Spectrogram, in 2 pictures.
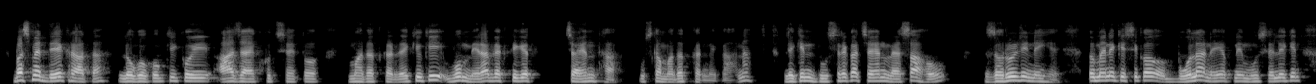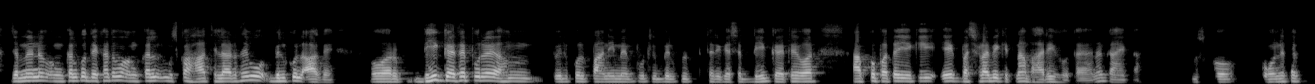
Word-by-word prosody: बस 185 0 +5
मैं 210 -4 +6
देख 170 +3 +4
रहा 140 -4 +5
था 135 - 0 0.2
लोगों 140 0 +4
को 145 - +1
कि 165 +3 -3
कोई 150 -2 +2
आ 145 - +5
जाए 130 -2 +4
खुद 140 -1 -7
से 130 -2 -4
तो 130 -2 -2 0.3
मदद 135 0 0
कर 125 -3 0
दे 125 +2 +2
क्योंकि 175 +8 +3
वो 155 +7 +2
मेरा 135 -3 +3
व्यक्तिगत 160 -1 +1 0.3
चयन 140 +1 +2
था, 150 - -5 0.3
उसका 145 +3 -2
मदद 135 +2 -1
करने 95 -6 -6
का 95 - -11
है 115 - -11
ना, 185 +1 -4 0.3
लेकिन 160 +4 +3
दूसरे 140 +4 0
का 185 - +3
चयन 160 -2 +1
वैसा 125 0 +2
हो 120 - -2 0.4
ज़रूरी 170 +8 +4
नहीं 145 -4 -2
है। - - -11 0.3
तो 170 - +5
मैंने 185 +2 +4
किसी 180 0 -1
को 185 -5 +3
बोला 155 +10 +4
नहीं 150 -2 0
अपने 150 -1 -3
मुँह 140 0 -1
से 140 - -1
लेकिन 160 +4 0 0.3
जब 150 - +3
मैंने 170 +3 +3 0.2
अंकल 165 +4 +1
को 185 +2 +1
देखा, 165 +1 0
तो 185 - 0
वो 185 - +2
अंकल 165 +3 +1 0.2
उसको 155 +2 -3
हाथ 140 - +2
हिला 145 0 +3
रहे 145 +2 -1
थे - - +3
वो 195 -2 +4
बिल्कुल 155 +2 +2
आ 125 - +4
गए 110 - -7 0.4
और 130 0 +3 0.2
भीग 185 +8 +4
गए 180 -2 +7
थे 185 - +5
पूरे 180 -1 +5
हम 145 -1 -1 0.3
बिल्कुल 135 +1 -3
पानी 130 0 -1
में 130 -1 -4
पूर 135 0 -9
बिल्कुल 130 0 -5 0.2
तरीके 125 -2 -4
से 130 - -8
भीग 140 +3 -1
गए 125 -2 +1
थे 140 - +1
और 135 0 +2 0.4
आपको 135 +4 +2
पता 145 +2 +1
ही 150 - +3
है 145 - +1
कि 155 +1 -4
एक 150 -1 +2
बछड़ा 140 +2 +1
भी 155 +1 +2
कितना 145 0 -3
भारी 115 +2 -1
होता 95 0 -8
है 95 - -10
ना 150 - -5
गाय 110 -2 -5
का - - -21 0.5
उसको 120 +1 -5 0.3
कोने 125 +2 -2
तक 140 0 -5
145 Hz, 230 wpm, -23 LUFS, 130-165 Hz, 0.5 s, गए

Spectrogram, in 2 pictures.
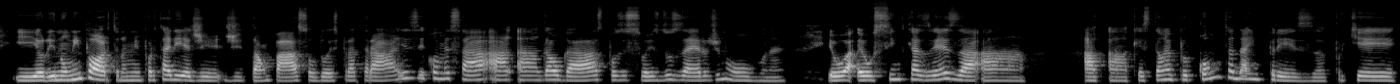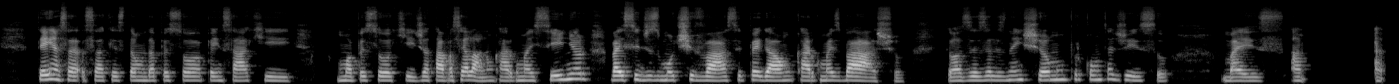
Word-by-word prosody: E 180 +1 +2
eu 185 0 +6
e 195 - +7
não 200 0 +3
me 225 - +3
importo, 240 -8 +7
não 185 - -6
me 190 0 -4
importaria 200 +1 +1
de 185 -1 -5
de 180 0 -9
dar 170 -1 +2
1 195 - -8
passo 175 0 +2
ou 180 - -6
2 175 0 -4
pra 190 +1 -6
trás 190 +9 -2
e - - -6
começar 260 -6 0
a 205 -1 0
a - - -6
galgar 200 -2 +3
as 210 - -8
posições 200 -2 -5
do 220 +3 -6
0 195 -2 -1
de 230 +4 -9
novo, 185 -7 -6
né. 165 +1 -13 0.4
Eu 195 +2 +6
a - - +5
eu 195 0 +6
sinto 235 +5 -4
que 235 - -8
às 215 -3 +1
vezes 230 +3 0
a 190 -2 +5
a 175 -1 -4 0.6
a 180 -1 -1
a - - -9
questão 190 +4 -4
é 230 - 0
por 215 -2 -5
conta 310 +6 -1
da - - +1
empresa, 175 -9 -5
porque 185 -2 -3 0.4
tem 220 +2 +5
essa 215 -4 +1
essa 185 -2 -3
questão 185 0 -4
da 185 0 -2
pessoa 185 0 -3
pensar 185 -1 -3
que 175 -1 -6 0.4
uma 185 0 -1
pessoa 190 0 0
que 185 -1 -6
já 185 +2 -2
estava, 185 0 +2
sei 200 +1 +2
lá, 190 -4 +3
num 175 +1 -7
cargo 175 +1 -3
mais 180 0 -3
sênior, 230 +6 +1 0.2
vai 200 0 +8
se 210 +2 -2
desmotivar 195 -2 +1
se 185 +2 -8
pegar 195 -2 +5
um 185 +2 -2
cargo 185 -1 0
mais 190 0 -2
baixo, 170 -6 +3 0.4
então - - -2
às 175 0 -1
vezes 190 0 -1
eles 190 -1 -3
nem 205 +2 -2
chamam 215 0 +1
por 225 0 -10
conta 220 +2 -4
disso. 190 -6 -6 0.5
Mas 170 -1 -3
a 180 0 -3 0.7
a - - -6
190 Hz, 190 wpm, -24 LUFS, 180-210 Hz, 0.7 s, vai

